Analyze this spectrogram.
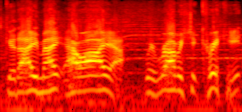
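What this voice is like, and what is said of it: Mock Australian accent. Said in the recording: “he's Australian. So we have this annoying Aussie twang all day in our ears.”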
